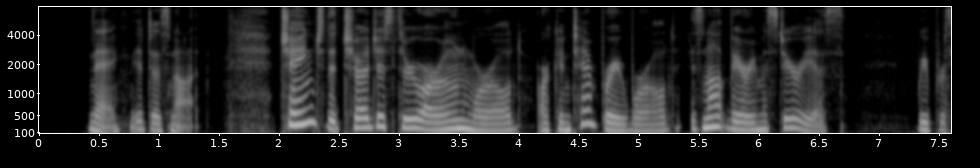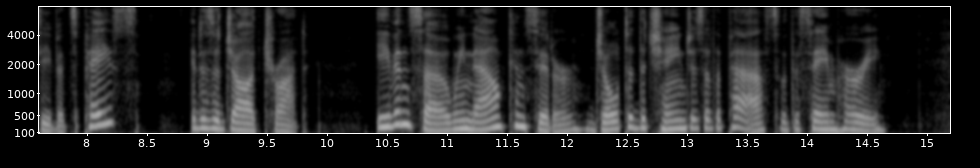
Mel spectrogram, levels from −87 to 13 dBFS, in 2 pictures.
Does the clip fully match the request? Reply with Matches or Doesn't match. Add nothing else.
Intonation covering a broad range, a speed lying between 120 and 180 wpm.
Doesn't match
